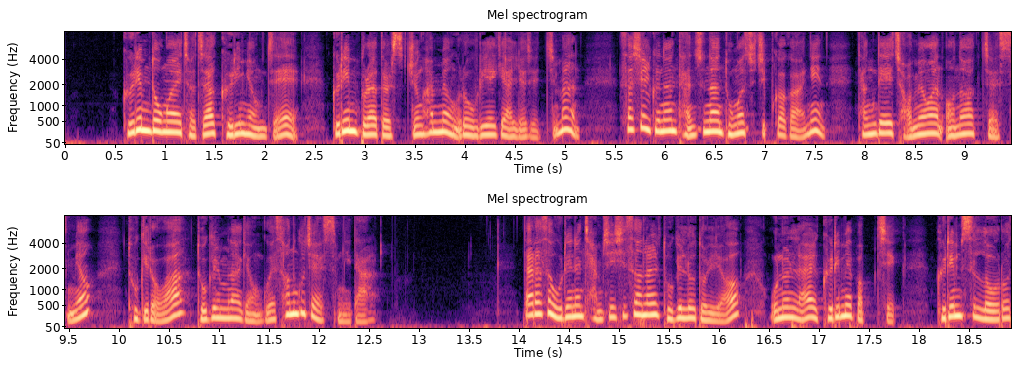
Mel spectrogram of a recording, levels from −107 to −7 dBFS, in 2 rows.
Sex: female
